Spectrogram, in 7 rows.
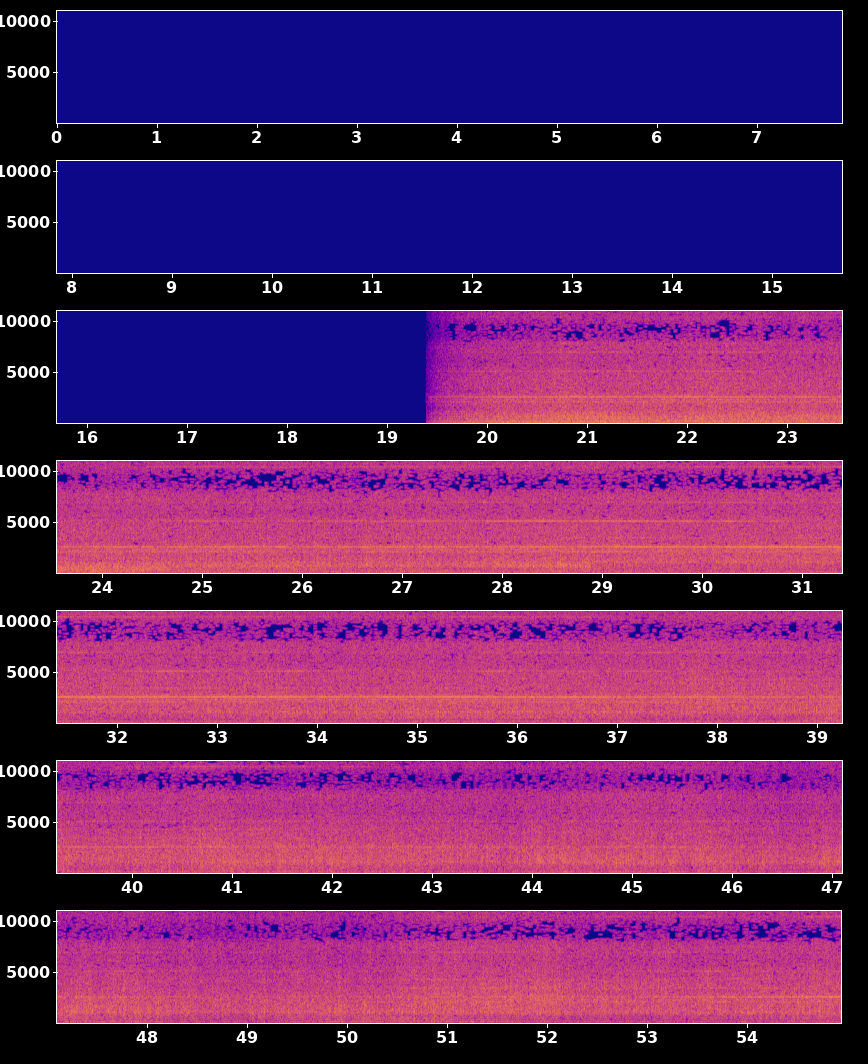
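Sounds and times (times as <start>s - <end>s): helicopter engine and rotor: 19.4s - 54.9s
high turbine whine: 19.4s - 54.9s.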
